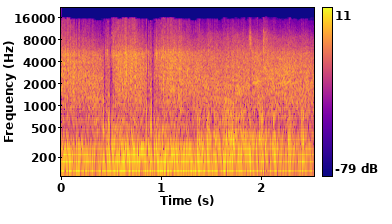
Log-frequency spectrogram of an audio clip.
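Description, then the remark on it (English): A dense, rumbling barrage of booming fireworks explosions from a sound effect, loud and continuous, with deep low-end thuds and a few sharper cracks cutting through; no voices. “That one's called Mondo Fireworks.”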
